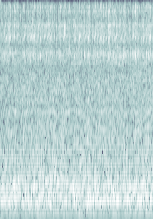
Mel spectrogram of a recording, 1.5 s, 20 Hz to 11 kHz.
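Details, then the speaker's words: 1949 GE Vortalex 12-inch desk fan on low speed after the blade wobble was corrected: steady low hum with a faint even tone, no knocking or rubbing; only slight, acceptable shake. "A little bit of shaking, but it's an acceptable amount."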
